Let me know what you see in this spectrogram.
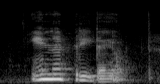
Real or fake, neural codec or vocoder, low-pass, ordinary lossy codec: fake; codec, 44.1 kHz, 3.4 kbps, Pupu-Codec; 14.4 kHz; none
